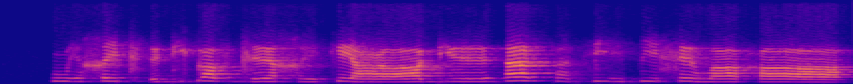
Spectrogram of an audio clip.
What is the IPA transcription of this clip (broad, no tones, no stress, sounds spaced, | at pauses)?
w e̤ χ i t͡sʼ ɘ bʲ e ɡ ɒ v d͡z ɘː χ e̤ k e ʕ ɒː bʲ ɘː | a v p a̤ t͡s j e̤ p i s ɘ w ɒː x ɒː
